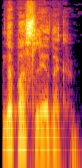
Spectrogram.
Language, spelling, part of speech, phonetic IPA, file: Russian, напоследок, adverb, [nəpɐs⁽ʲ⁾ˈlʲedək], Ru-напоследок.ogg
- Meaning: 1. in the end, finally, after all 2. ultimately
